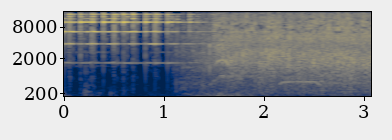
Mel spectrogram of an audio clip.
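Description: Bell rung to close a round at a playoff debate on trying teenagers as adults, a rapid run of bright metallic strikes for about a second, then a ringing decay fading into room noise and applause-like hiss.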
